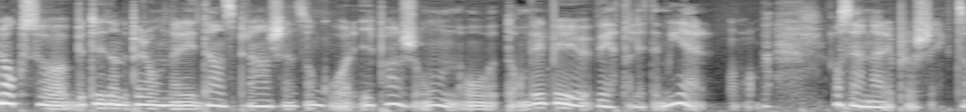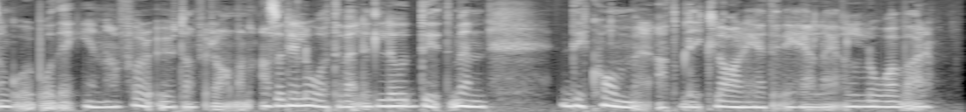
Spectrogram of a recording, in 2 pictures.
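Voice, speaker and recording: Over noticeable background noise, a woman with a very deep, low pitch talks at a fairly quick pace, her pitch swinging very widely. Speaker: podcast host, journalist and dancer. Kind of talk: podcast intro and outro.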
